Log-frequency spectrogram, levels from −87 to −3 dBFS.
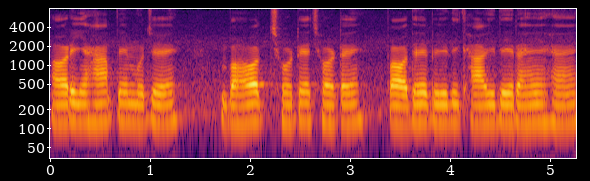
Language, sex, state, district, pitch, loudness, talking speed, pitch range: Hindi, male, Bihar, Kaimur, 120 Hz, -19 LUFS, 150 wpm, 120-125 Hz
